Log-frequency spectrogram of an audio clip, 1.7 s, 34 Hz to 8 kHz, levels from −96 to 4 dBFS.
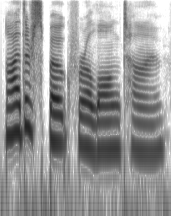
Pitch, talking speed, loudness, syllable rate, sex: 210 Hz, 210 wpm, -17 LUFS, 5.0 syllables/s, female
